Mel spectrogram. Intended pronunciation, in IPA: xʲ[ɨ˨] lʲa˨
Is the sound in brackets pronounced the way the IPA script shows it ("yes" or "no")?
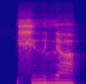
yes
